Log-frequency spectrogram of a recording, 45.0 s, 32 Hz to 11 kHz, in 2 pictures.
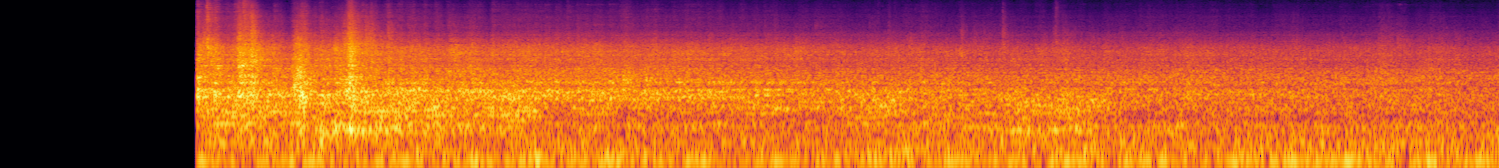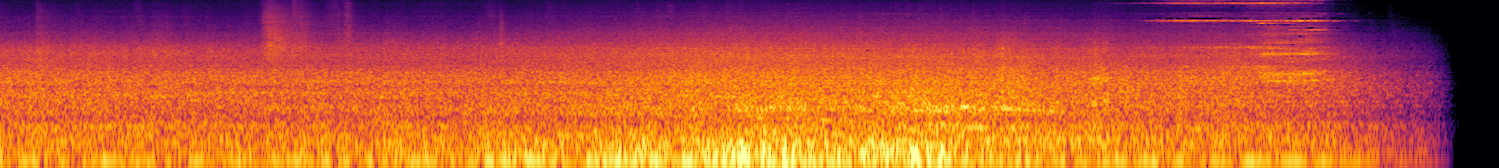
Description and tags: augo8 platform trolley
General station ambience and train sounds at Doncaster station in Yorkshire, England.
field-recording, platform, train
